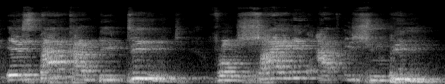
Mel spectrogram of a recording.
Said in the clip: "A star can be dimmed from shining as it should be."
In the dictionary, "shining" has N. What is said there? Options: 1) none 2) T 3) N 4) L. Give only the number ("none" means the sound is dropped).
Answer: 3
